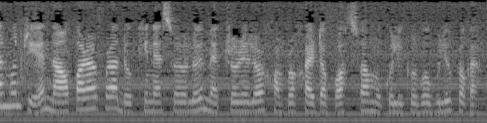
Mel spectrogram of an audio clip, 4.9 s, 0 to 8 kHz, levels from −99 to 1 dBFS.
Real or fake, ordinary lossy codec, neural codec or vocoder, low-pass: real; none; none; none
